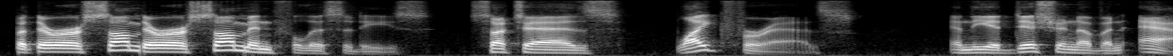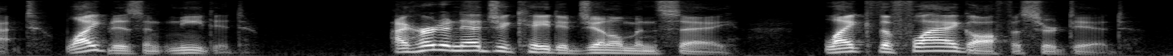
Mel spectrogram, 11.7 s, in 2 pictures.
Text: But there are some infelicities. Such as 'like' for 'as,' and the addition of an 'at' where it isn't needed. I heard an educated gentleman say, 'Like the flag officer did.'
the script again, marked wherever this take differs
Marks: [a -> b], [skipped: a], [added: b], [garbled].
But there are some [added: there are some] infelicities. Such as 'like' for 'as,' and the addition of an 'at' [where -> like] it isn't needed. I heard an educated gentleman say, 'Like the flag officer did.'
